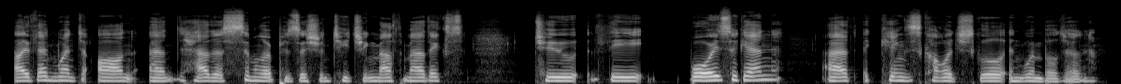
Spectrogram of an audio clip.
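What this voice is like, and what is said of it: Noticeable non-London accent. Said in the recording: “I'm picking up a bit of an accent there, so I'm guessing you're not from London originally”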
